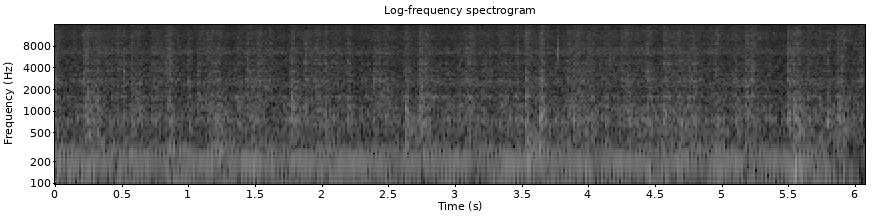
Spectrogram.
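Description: Midea front-loading washing machine turning wet clothes during a rinse cycle: a steady motor hum with water sloshing and clothes splashing in the drum. It stops abruptly at the very end.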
